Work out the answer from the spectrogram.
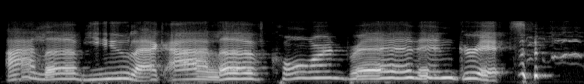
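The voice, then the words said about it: Bad put-on Southern accent. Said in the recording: “I'm not even going to try a Southern accent. ... that horrible accent”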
